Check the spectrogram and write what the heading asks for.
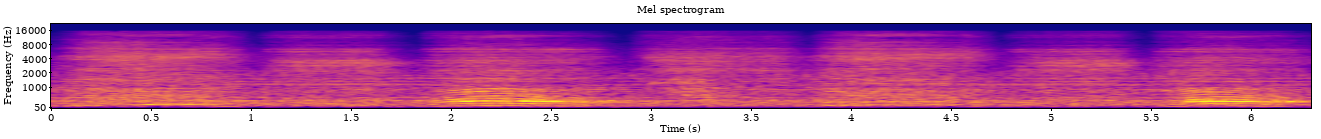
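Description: Forceful, noisy breathing through the nose with one nostril held closed, in a steady rhythm of roughly one stroke a second, as in alternate-nostril pranayama. A short voiced sound breaks in about two seconds in and again near the end.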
